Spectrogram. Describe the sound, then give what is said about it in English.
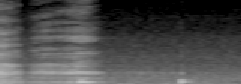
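A single sneeze bursts out with a sharp, breathy rush of air that fades within half a second, followed by a brief faint click and quiet room tone. No one speaks. “Bless you.”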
